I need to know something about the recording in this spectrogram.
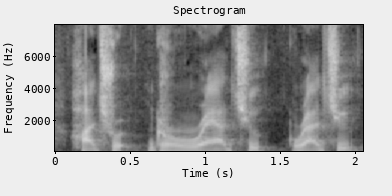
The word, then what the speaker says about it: graduate: Graduate. June, July, check it. It's a D, but you have to make it sound like G.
